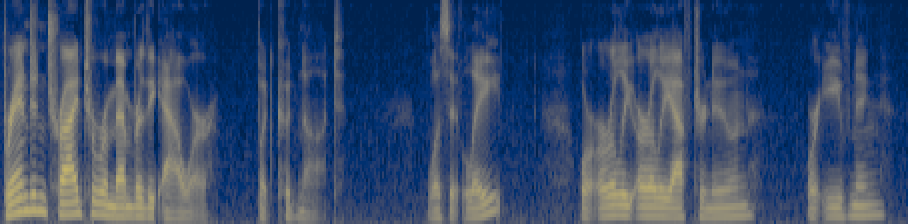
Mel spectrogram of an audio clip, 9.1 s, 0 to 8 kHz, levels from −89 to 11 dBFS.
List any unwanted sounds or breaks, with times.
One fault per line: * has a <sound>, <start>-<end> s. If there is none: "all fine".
* has a dropout, 1.5-1.6 s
